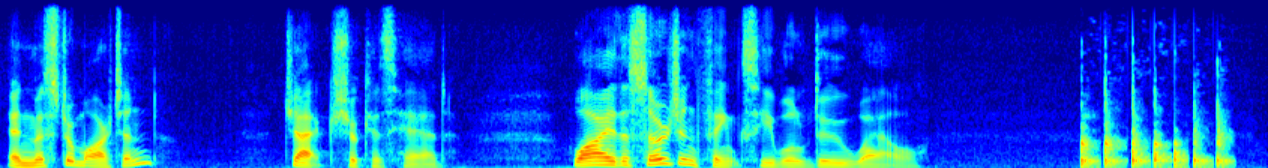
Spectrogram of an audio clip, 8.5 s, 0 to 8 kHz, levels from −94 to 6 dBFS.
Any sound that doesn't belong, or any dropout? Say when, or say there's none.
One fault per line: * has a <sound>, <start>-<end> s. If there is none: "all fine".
* has a thud, 7.2-8.2 s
